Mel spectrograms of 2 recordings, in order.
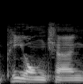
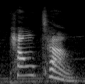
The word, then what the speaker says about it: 평창: Yeah, I was originally going for Pyeongchang, but that's wrong. Google pronounces it like this, 평창, so very helpful to 평창, Right. Google. 평창, There we go. So that's the correct term 평창, and way of saying it.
